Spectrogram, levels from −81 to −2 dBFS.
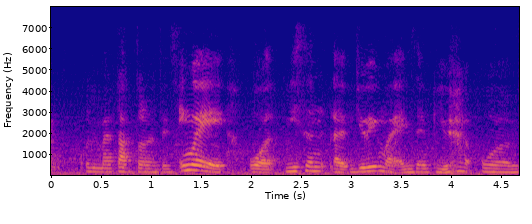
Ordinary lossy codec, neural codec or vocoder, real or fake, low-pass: none; codec, 16 kHz in and 24 kHz out, 1 kbps, XY-Tokenizer; fake; 7.2 kHz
